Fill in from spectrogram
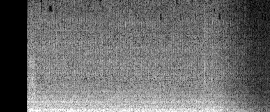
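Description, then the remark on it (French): A parked car's engine idles steadily, a low continuous rumble with faint rattling, before fading out toward the end. No one speaks. “Mathieu Klein, le maire socialiste de Nancy, vient de signer un arrêté pour verbaliser les voitures qui tournent hors de la circulation.”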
